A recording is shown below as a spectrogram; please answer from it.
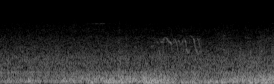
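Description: Strong wind buffeting an open vehicle on an afternoon game drive at Djuma Game Reserve, a steady low rushing roar that fills the whole moment without letting up.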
